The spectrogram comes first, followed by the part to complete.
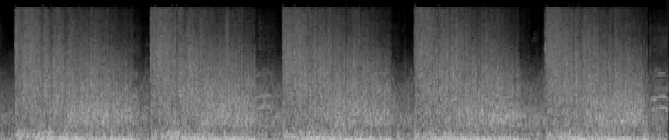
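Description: A battery of towed field guns firing a ceremonial salute, one shot about every two seconds, five in all. Each blast is loud enough to overload the recording and rolls on for nearly two seconds before the next.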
